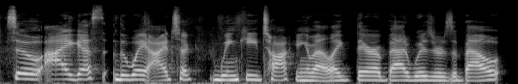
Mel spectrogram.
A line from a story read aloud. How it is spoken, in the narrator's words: she squealed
